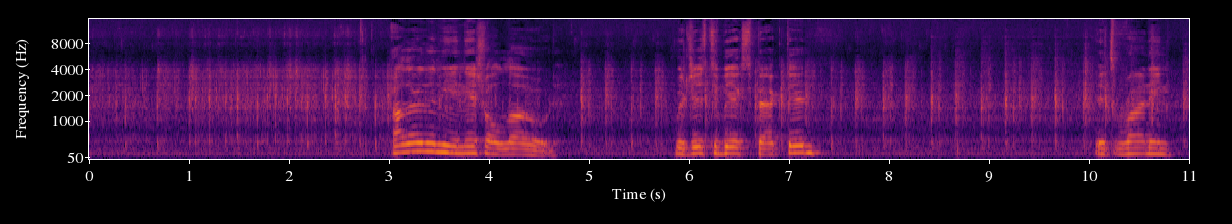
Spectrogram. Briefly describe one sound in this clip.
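Game gunfire crackles quietly through a small phone speaker.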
